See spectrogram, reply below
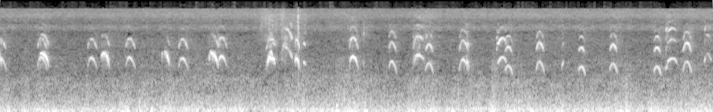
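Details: Newborn kingfisher chicks being fed black insects: short, rising-then-falling squeaky notes repeated rapidly, several per second, over a steady low rumbling background noise.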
